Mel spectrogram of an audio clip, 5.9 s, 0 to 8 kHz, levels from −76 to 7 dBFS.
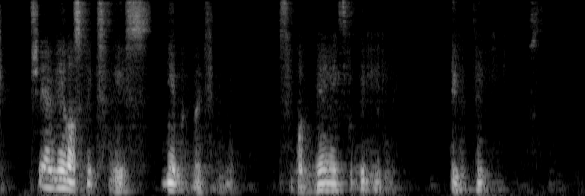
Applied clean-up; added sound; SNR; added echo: neural mask model DeepFilterNet 3.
